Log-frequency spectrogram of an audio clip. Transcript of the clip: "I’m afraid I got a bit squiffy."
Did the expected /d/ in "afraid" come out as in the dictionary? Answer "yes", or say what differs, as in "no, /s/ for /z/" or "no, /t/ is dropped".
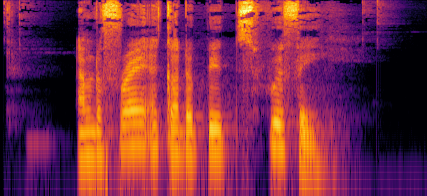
no, /d/ is dropped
